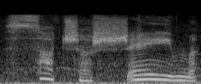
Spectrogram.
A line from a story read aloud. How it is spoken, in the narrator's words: someone near Jin murmured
